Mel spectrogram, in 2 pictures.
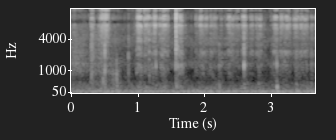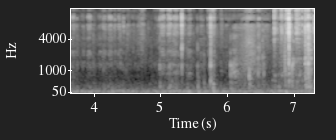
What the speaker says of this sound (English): Now what would I write that with? A pencil, maybe?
